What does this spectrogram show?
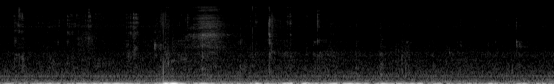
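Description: Chewing and mouth sounds of someone eating french fries: a run of short wet clicks and smacks, with one louder thump about a second and a half in.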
